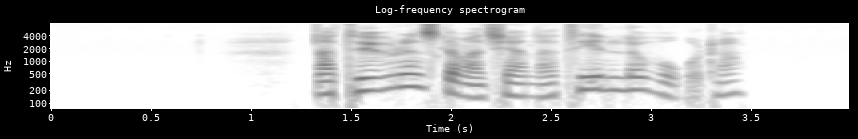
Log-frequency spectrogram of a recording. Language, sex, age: Swedish, female, 64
